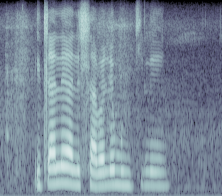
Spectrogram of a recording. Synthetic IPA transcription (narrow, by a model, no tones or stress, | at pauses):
it͡ɬʼalɛalɪɬabalɪmʊŋ̩kʼileːŋ̩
